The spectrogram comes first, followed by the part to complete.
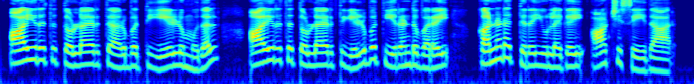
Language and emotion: Tamil, neutral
